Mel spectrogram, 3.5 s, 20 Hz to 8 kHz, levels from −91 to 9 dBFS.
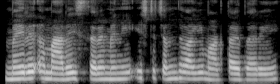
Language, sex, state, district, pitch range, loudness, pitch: Kannada, female, Karnataka, Dharwad, 200-220 Hz, -16 LUFS, 210 Hz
